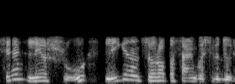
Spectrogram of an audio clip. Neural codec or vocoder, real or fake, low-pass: none; real; 3.6 kHz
